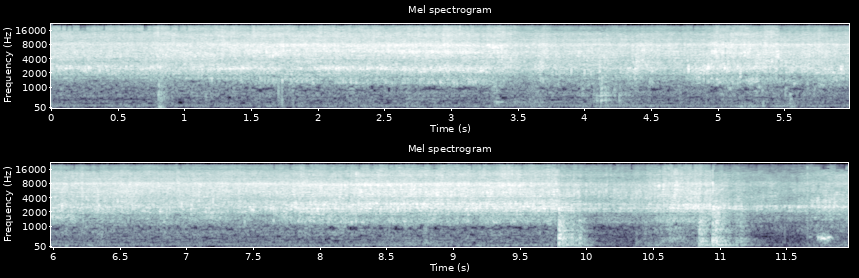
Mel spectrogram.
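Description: Tap water runs steadily into a sink while fish and vegetables are washed, a continuous close gushing stream with a few louder splashes and clatters near the end.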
